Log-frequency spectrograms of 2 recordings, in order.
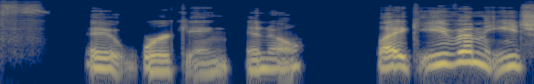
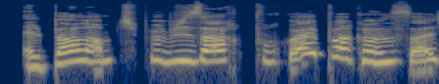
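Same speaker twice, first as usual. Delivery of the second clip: puzzled; 8 semitones higher, much faster than usual. Retold or imitated. Imitates puzzled listeners' reaction to her Serbian.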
